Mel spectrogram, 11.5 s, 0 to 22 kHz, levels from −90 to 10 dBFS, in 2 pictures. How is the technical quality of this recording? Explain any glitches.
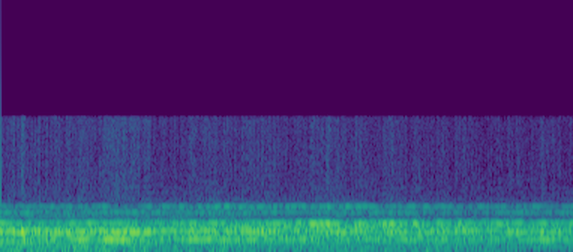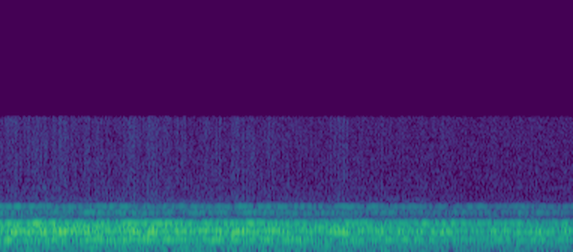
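No glitches are audible; the recording holds steady throughout.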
